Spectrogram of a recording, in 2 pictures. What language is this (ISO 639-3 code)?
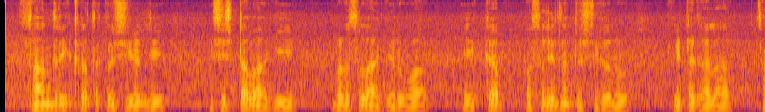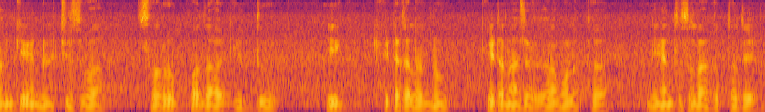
kan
